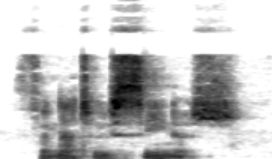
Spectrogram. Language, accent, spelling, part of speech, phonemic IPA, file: English, Southern England, thanatocoenose, noun, /θəˌnætəʊˈsiːnəʊs/, LL-Q1860 (eng)-thanatocoenose.wav
- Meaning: A collection of dead life forms that are found together, having previously interacted as a community within an ecosystem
